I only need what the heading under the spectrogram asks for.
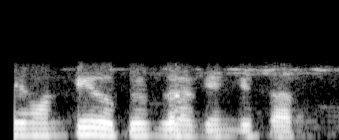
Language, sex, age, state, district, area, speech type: Urdu, male, 18-30, Maharashtra, Nashik, rural, conversation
